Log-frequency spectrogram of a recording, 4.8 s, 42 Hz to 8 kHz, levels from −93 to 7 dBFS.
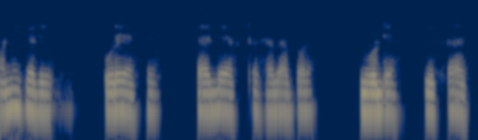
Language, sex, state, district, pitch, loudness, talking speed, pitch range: Bengali, male, West Bengal, Malda, 120 Hz, -40 LUFS, 150 wpm, 115-125 Hz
